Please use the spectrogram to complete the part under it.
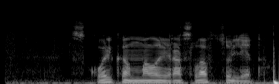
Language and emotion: Russian, neutral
